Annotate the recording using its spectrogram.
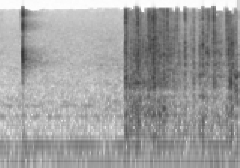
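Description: A single sharp click, then about a second in the crinkling rustle of a plastic bag of broccoli being handled on the counter.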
